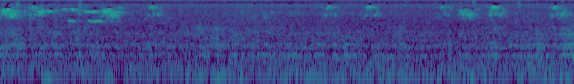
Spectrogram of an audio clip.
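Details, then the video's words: Swarm of wild honey bees at a hive in an old elm at Kyneton on New Year's Day; dense steady humming with intermittent whiny buzzes from bees passing near, strongest in the opening second. "Wild honey bees in old elm tree"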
